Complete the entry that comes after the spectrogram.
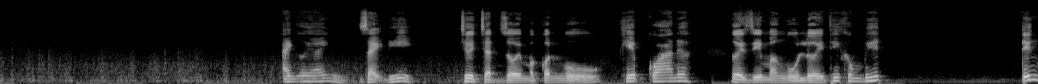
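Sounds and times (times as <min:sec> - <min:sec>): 
thunder: 0:00.0 - 0:06.5
rain: 0:00.0 - 0:10.3
speech: 0:02.8 - 0:08.9.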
